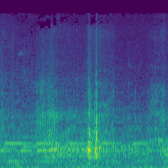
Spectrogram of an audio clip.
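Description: Skateboard wheels rolling on concrete, with a sharp clack of the board about a second in, under background music with held notes.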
